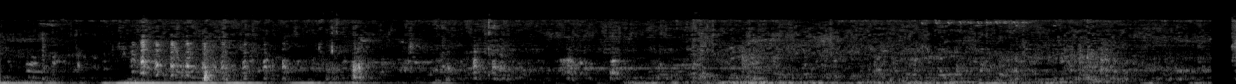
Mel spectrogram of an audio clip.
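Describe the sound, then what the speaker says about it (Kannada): Native country chickens on a small farm cluck and call at close range, with irregular bursts and a few louder calls over steady outdoor background noise, and no talking. "ನಾಟಿ ಕೋಳಿ ಒಂದು 100 ನಾಟಿ ಕೋಳಿ ಸಾಕೊಂಡಿದ್ದೀನಿ"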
